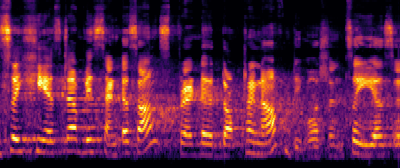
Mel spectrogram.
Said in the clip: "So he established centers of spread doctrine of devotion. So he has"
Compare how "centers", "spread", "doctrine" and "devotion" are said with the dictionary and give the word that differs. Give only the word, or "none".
centers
